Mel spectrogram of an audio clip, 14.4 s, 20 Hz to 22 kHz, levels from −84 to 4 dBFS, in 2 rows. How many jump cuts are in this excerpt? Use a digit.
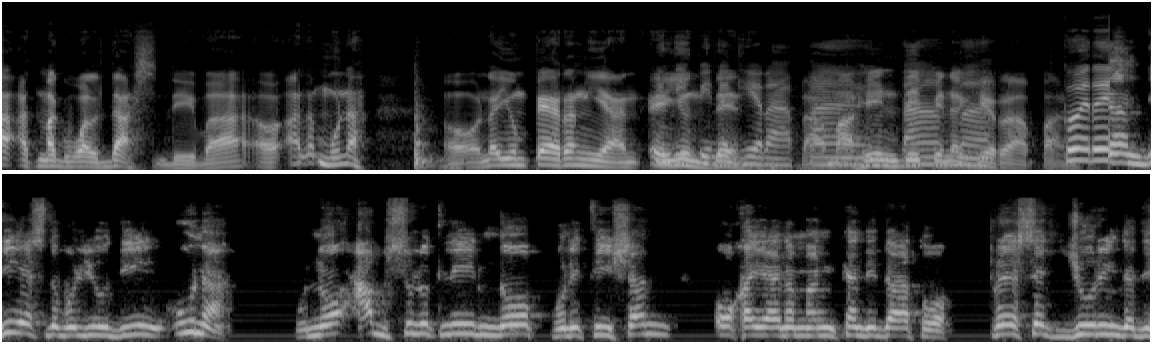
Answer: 1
